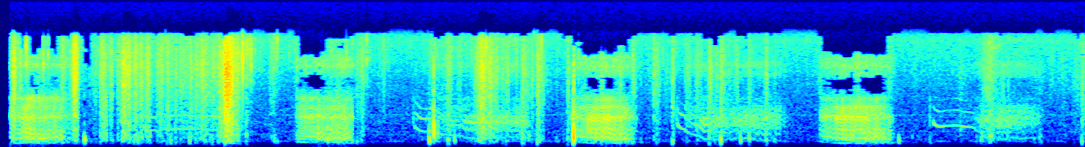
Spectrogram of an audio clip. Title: snoring.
